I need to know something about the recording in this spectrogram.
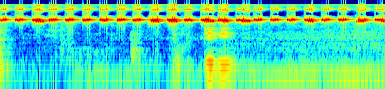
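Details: Cricket captured at night in Indonesia, kept for tutoring songbirds, producing loud, evenly spaced, piercing chirp pulses around three per second, with people speaking quietly in the background.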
